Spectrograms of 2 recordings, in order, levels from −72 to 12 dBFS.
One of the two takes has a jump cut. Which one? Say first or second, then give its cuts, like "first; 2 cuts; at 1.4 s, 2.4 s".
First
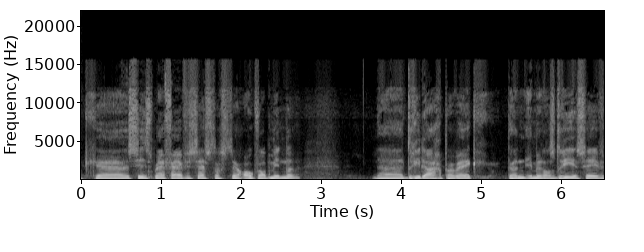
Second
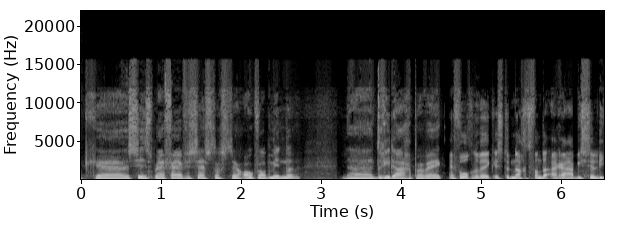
second; 2 cuts; at 3.2 s, 4.5 s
